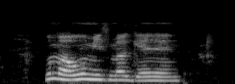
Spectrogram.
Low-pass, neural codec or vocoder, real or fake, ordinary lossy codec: 7.2 kHz; none; real; Opus, 32 kbps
